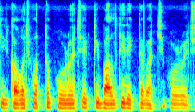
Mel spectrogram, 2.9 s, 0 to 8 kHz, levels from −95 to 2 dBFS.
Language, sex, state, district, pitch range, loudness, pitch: Bengali, male, West Bengal, Kolkata, 110-120 Hz, -18 LUFS, 115 Hz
